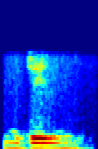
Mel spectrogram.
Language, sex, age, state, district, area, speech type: Punjabi, male, 30-45, Punjab, Patiala, urban, conversation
